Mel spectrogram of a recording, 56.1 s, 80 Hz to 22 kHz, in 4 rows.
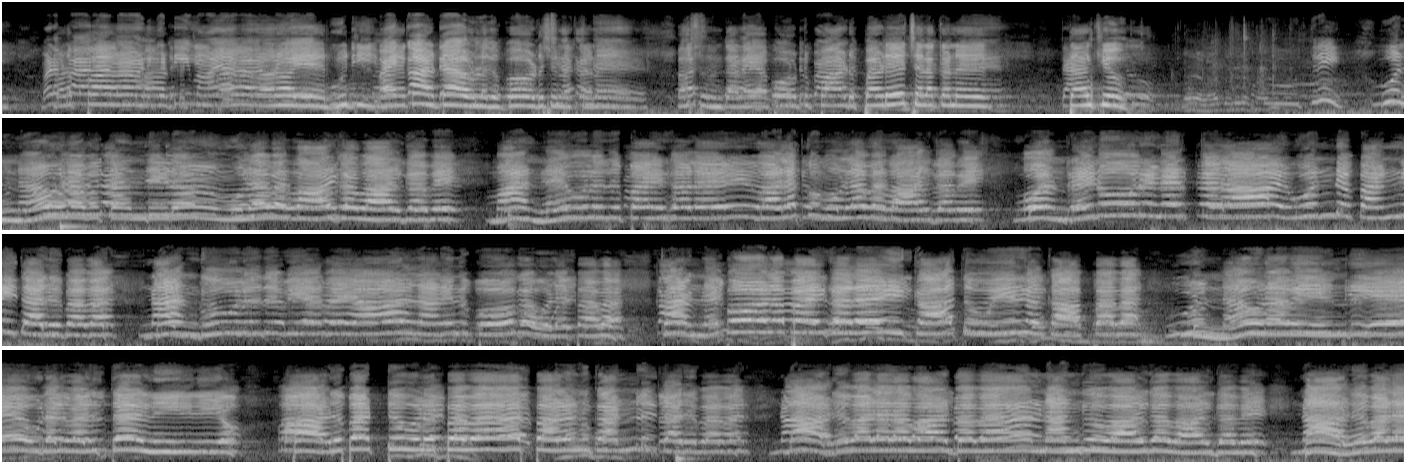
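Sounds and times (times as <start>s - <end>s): children singing into microphones: 0.0s - 9.4s, 13.7s - 56.0s.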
